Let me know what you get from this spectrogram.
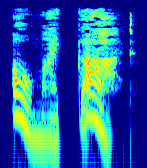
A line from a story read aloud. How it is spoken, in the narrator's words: I whispered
